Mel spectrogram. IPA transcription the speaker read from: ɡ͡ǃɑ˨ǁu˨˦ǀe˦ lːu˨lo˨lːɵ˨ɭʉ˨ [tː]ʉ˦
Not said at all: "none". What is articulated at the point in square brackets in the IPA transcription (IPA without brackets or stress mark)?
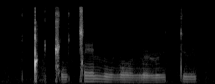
tː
